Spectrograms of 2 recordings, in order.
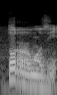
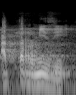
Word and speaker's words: Tirmidzi: antaranya adalah Imam Tirmidzi ngomong-ngomong ada juga yang membacanya dengan odomart turmudzi atturmudzi ada juga yang membaca at-tarmidzi bahkan ada yang baca dengan huruf Dal dzal nya diganti Dal akar Mini kalau yang masyhur yang biasa kita gunakan itu Tirmidzi Tapi kalau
